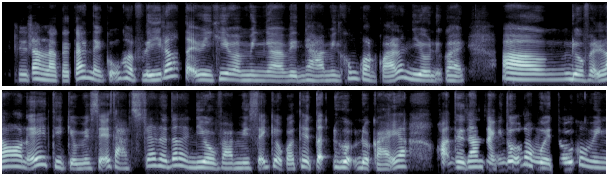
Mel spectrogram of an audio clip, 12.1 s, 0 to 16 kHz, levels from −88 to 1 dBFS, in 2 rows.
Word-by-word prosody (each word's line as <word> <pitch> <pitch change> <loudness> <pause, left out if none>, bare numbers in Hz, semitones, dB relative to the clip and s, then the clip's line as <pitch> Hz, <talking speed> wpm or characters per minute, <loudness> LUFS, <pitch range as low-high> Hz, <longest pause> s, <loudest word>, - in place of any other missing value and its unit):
Thấy 200 -1 -5
rằng 235 +1 +3
là 190 -2 +2
cái 170 -1 -5
cách 255 +7 +1
này 200 -6 -3
cũng 230 - -7
hợp 225 -6 -3
lý 190 +2 +1
đó! 315 +3 +1
Tại - - +1
vì 195 -1 -1
khi 225 +4 -2
mà 200 - -2
mình, 185 -1 -6
à, 165 -1 +1
về 170 0 -4
nhà 175 0 -3
mình 180 0 -8
không 245 +7 -9
còn 205 -6 -2
quá 160 +1 +1
là 275 - -2
nhiều 200 -8 0
những 175 - -9
cái, 175 -3 -2 0.4
ờm, 210 -2 +5
điều 205 -3 +2
phải 185 - -4
lo 240 +4 +4
nữa - - -2
ấy, 310 +3 +3
thì, 220 - -5
kiểu, 175 -2 -5
mình 185 +1 -5
sẽ 185 - -1
giảm 180 - -3
stress 270 +9 -4
hơn 250 -2 -1
rất 280 - +2
là 275 - -1
nhiều 210 -2 +1
và 185 0 -3
mình 190 +1 -5
sẽ, - - -2
kiểu, - - -1
có 175 - -3
thể 230 +4 0
tận 325 0 +3
hưởng 220 -2 +3
được 190 - 0
cái, 160 -1 -1
à, 245 0 +2 0.3
khoảng - - +1
thời 210 -2 +2
gian 230 +2 +3
rảnh 180 +2 0
rỗi 225 - +3
vào 300 - +3
buổi 200 -6 0
tối 195 +2 0
của 300 - -3
mình 210 -4 -4
200 Hz, 315 wpm, -23 LUFS, 185-230 Hz, 0.4 s, ờm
